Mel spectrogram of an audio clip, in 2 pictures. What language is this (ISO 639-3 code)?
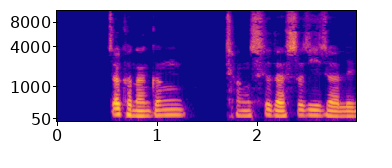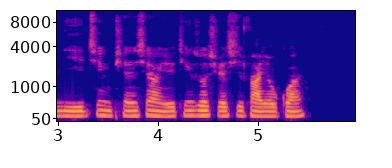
zho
